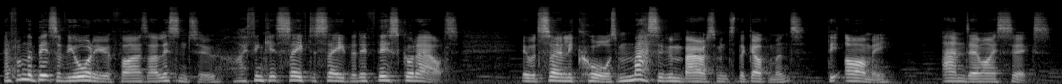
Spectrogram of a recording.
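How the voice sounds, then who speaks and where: A man's voice: on the high side, normal speed, a bit bright, close to an everyday voice. A man acting in a radio drama as an anxious, protective intelligence officer, urgent and cautioning. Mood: guarded, urgent. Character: anxious, earnest male intelligence officer, protective of his lover. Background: music.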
